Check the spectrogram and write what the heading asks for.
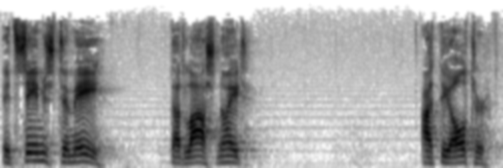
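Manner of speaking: a hint of a Polish preacher, deliberately paced; Polish accent. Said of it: "he looks at me in his Polish accent".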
